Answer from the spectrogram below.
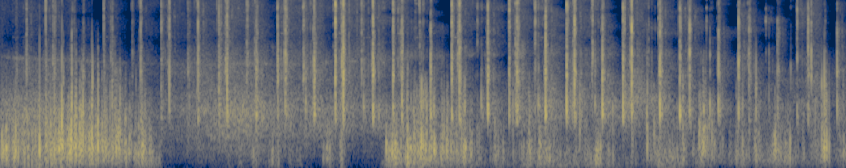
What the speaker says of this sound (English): This horse is trotty.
